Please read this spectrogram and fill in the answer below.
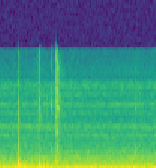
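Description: Steady low hum of a restaurant kitchen's ventilation, with two light clicks about a quarter and half a second in from a metal scoop working cookie dough into a foil pie plate.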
